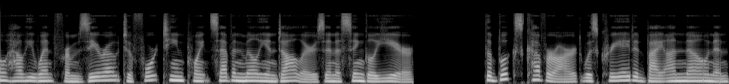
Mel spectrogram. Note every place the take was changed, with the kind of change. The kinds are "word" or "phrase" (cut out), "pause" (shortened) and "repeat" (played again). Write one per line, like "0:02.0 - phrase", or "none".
none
